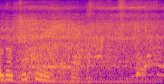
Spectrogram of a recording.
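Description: A man's voice speaks briefly at the start, then a low steady hum carries on underneath and fades shortly after the end.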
